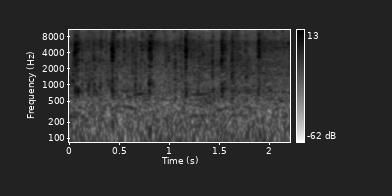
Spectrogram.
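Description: A carriage horse's hooves clip-clopping on cobblestones as it pulls a horse-drawn carriage past, about three sharp hoof strikes a second.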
